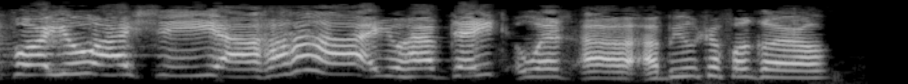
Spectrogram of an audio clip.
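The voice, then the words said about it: Put-on Japanese accent. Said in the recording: “I am a Japanese mind reader. ... I see plenty trouble ahead. ... with this accent.”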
